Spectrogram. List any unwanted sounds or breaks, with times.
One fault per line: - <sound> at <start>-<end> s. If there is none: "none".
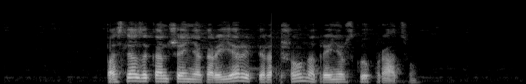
- dropout at 2.7-2.8 s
